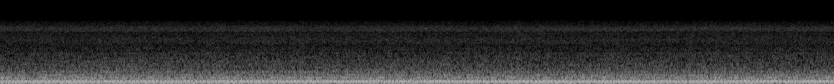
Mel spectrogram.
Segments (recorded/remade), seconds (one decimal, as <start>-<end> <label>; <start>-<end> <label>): 0.0-8.3 recorded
